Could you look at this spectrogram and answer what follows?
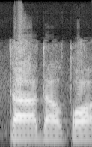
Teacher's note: زبان کی نوک جب ثنایا علیہ کے جڑ پہ لگتے ہیں، تا، دال، طا ادا ہوتے ہیں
